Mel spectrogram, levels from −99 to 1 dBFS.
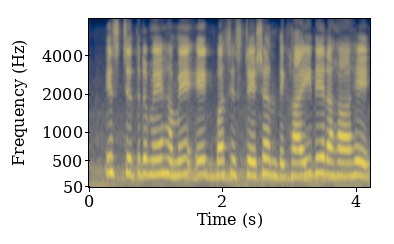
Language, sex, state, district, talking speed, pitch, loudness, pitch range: Hindi, female, Madhya Pradesh, Bhopal, 155 wpm, 255 Hz, -12 LUFS, 235-270 Hz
